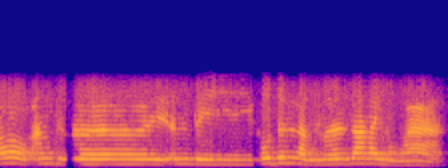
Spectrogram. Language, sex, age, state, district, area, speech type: Bodo, female, 30-45, Assam, Kokrajhar, urban, conversation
